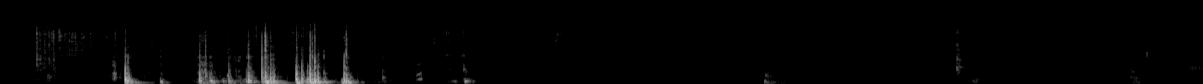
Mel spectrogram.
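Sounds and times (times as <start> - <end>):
phone handling knocks and bumps: 1.2 - 3.6.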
